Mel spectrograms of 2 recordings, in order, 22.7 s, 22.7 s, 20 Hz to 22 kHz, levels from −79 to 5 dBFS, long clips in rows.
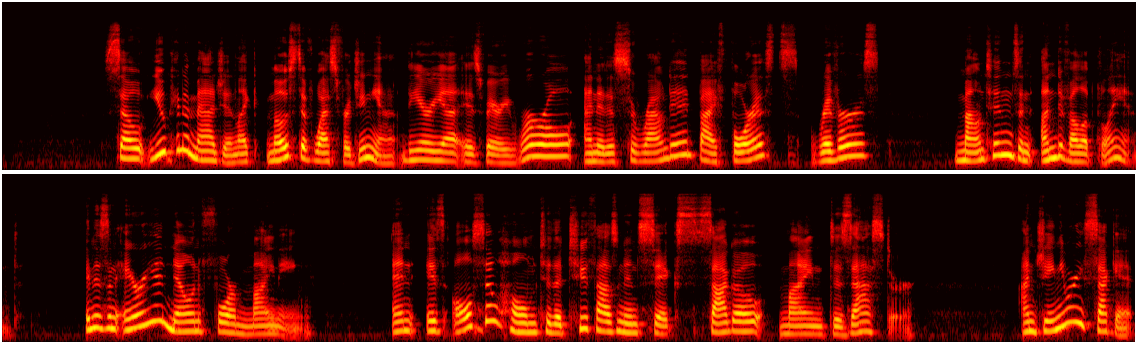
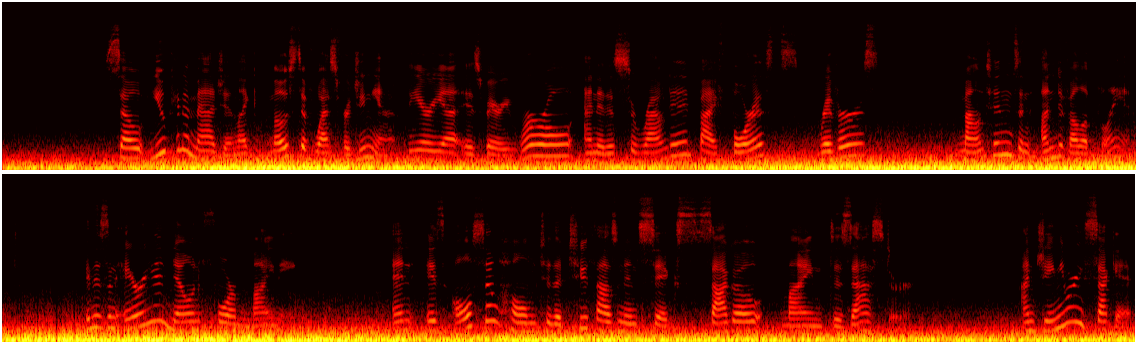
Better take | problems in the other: first | wind noise on the microphone; heavy; 3 dB below the speech

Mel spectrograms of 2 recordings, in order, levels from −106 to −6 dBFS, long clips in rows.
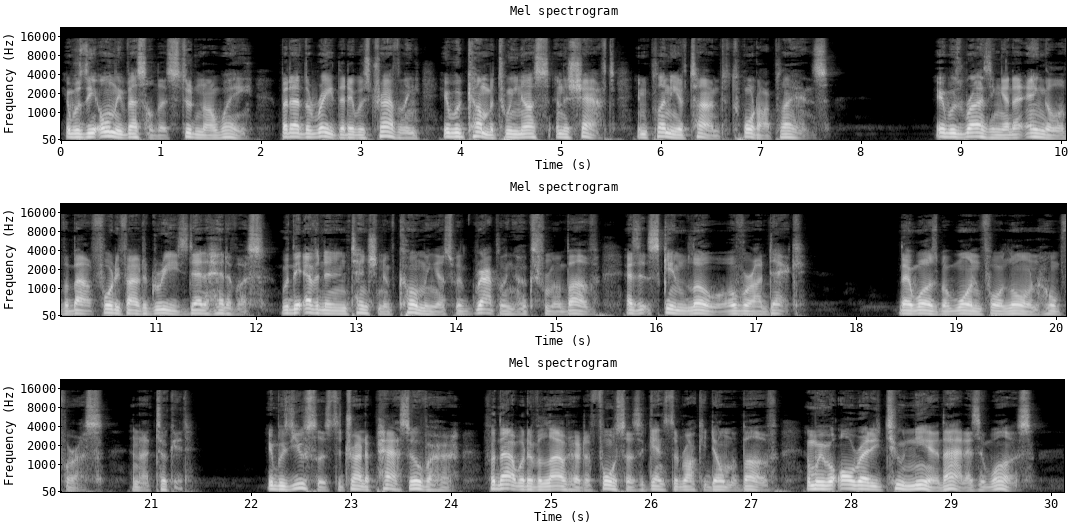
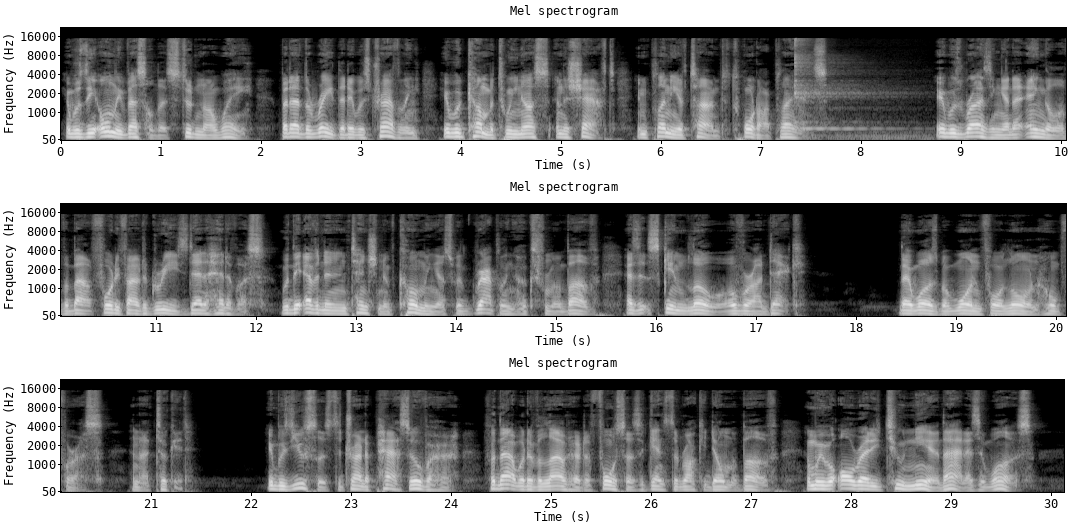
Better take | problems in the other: first | clattering dishes; faint; at 7.5 s; peak 10 dB below the speech

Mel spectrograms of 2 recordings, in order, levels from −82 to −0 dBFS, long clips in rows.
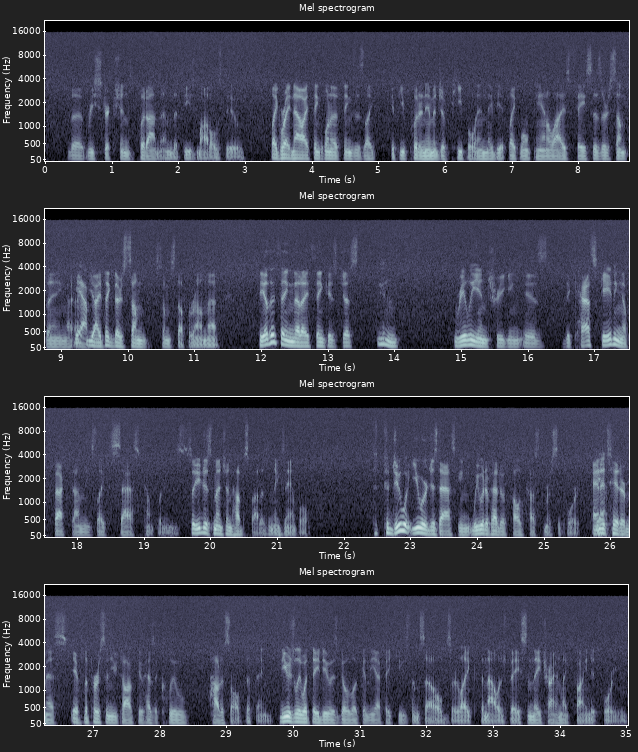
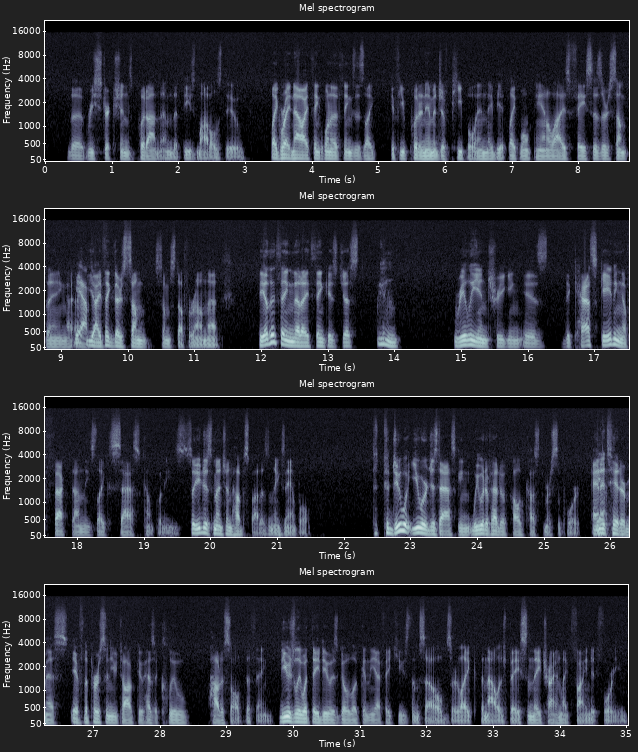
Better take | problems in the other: second | hiss; loud; throughout; 10 dB below the speech; faint in the second

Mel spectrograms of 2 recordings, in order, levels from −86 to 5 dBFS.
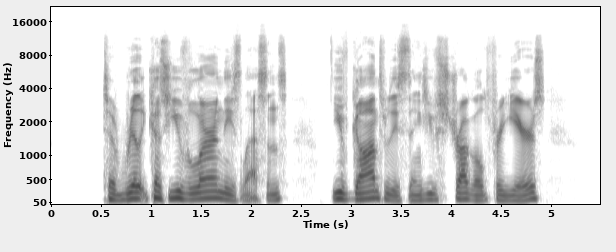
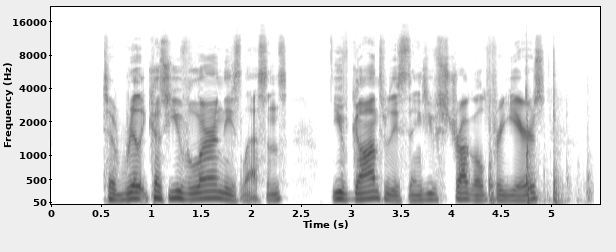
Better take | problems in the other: first | footsteps; noticeable; at 4.5 s; peak 7 dB below the speech

